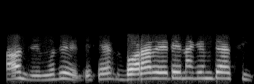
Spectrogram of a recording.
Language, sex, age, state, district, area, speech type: Odia, female, 45-60, Odisha, Angul, rural, conversation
